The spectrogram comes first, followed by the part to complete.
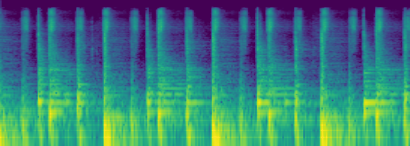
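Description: Instrumental backing-track intro for a chant: a drum-kit beat with a bass drum about once a second and lighter snare and cymbal hits in between, over a pitched accompaniment.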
